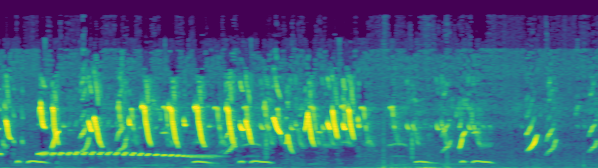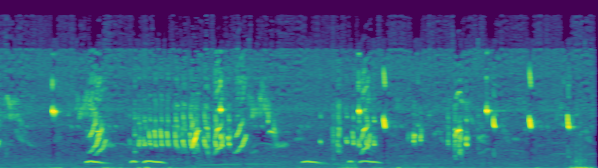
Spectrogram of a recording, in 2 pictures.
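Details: Saffron finches in nature open with a loud chorus of high, rapid chirps and a brief buzzy trill, then scattered sharp notes. Lower paired downslurred whistles repeat through the recording.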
